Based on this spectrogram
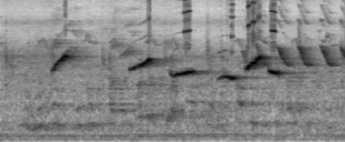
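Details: Energetic song of a white-rumped shama, Blorok type: a series of clear whistled notes, some rising and some falling, spaced about half a second apart, ending with quick descending slurs.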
